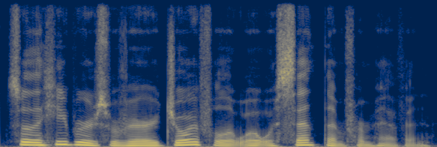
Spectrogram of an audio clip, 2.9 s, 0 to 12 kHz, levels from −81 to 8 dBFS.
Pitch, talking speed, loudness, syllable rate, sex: 155 Hz, 265 wpm, -15 LUFS, 6.4 syllables/s, female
